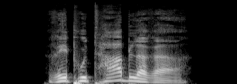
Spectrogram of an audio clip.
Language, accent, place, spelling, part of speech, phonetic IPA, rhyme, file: German, Germany, Berlin, reputablerer, adjective, [ˌʁepuˈtaːbləʁɐ], -aːbləʁɐ, De-reputablerer.ogg
- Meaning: inflection of reputabel: 1. strong/mixed nominative masculine singular comparative degree 2. strong genitive/dative feminine singular comparative degree 3. strong genitive plural comparative degree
